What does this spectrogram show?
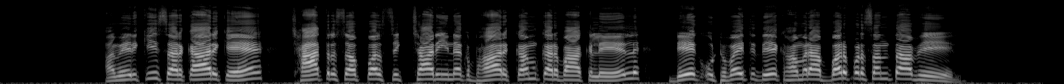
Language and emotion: Maithili, happy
